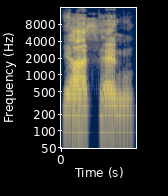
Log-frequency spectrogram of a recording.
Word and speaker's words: Fatenn: So to start with, the pronunciation of the name always bothered me, to be honest. Of course. It's Fatenn. Yes, and that's why there is a double N in my name, by the way.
